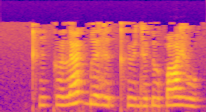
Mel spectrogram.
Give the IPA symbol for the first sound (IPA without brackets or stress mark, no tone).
kʰ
